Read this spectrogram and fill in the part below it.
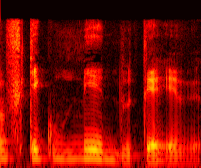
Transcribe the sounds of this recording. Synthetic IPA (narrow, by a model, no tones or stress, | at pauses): wfi̥kejkõmed̪ʊt̪ehivḛw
